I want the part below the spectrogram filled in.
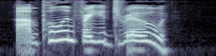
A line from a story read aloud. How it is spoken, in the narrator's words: something comes over me and I yell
